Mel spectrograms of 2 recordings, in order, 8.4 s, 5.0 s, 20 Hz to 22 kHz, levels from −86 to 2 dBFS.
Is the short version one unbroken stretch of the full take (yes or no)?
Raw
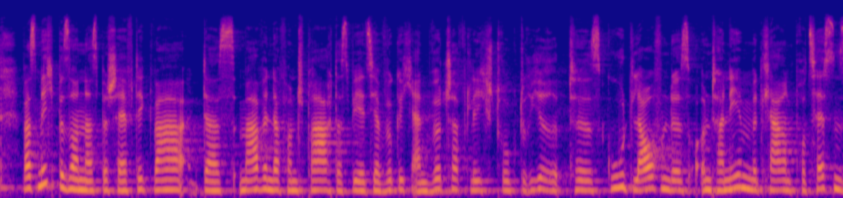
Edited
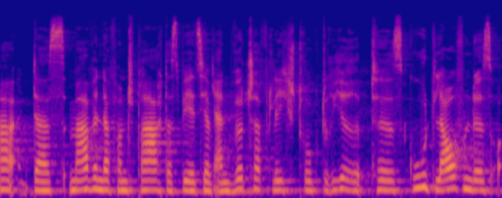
no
